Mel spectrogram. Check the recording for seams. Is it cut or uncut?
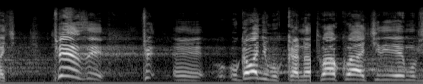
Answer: cut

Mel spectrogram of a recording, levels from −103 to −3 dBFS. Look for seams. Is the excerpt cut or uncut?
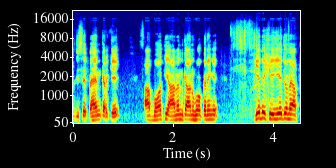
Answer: cut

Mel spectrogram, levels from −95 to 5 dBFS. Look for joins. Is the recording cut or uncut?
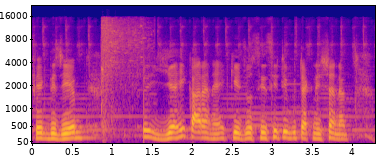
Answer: cut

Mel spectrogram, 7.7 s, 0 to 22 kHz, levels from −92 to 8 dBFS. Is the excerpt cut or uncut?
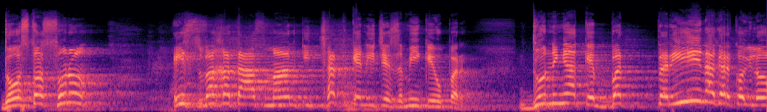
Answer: uncut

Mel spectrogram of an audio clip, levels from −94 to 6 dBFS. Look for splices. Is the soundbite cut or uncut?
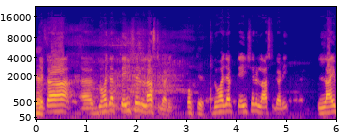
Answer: uncut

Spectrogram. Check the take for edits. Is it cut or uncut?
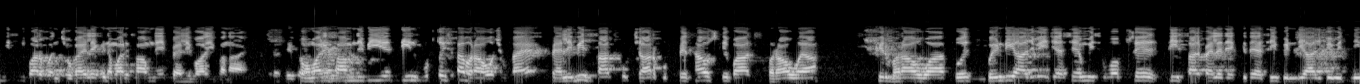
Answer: uncut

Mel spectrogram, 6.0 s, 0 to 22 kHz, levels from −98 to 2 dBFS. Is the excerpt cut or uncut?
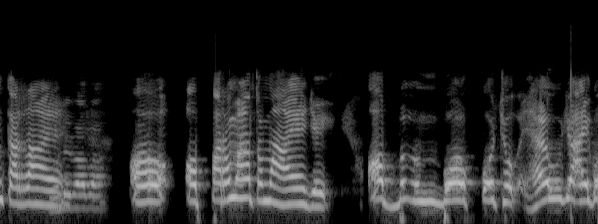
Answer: uncut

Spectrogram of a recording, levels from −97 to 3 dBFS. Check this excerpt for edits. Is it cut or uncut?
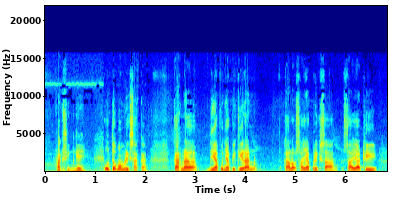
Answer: cut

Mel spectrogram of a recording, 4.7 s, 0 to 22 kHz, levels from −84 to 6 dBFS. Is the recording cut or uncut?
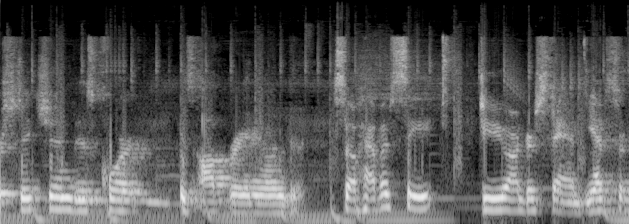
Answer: cut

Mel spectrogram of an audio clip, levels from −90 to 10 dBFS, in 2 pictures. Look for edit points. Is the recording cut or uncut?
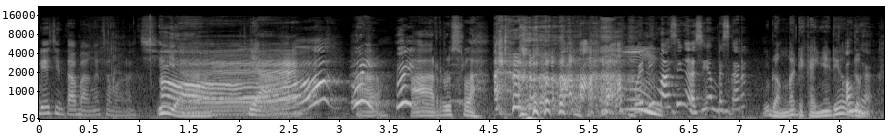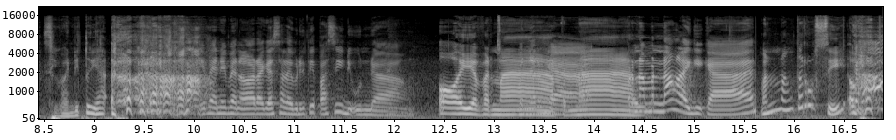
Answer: cut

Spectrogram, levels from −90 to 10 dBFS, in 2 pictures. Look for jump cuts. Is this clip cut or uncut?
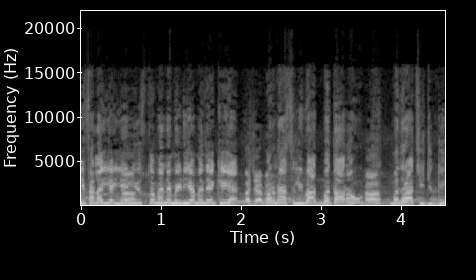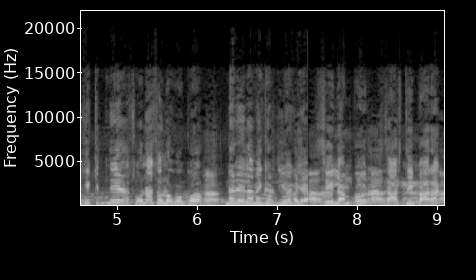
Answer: cut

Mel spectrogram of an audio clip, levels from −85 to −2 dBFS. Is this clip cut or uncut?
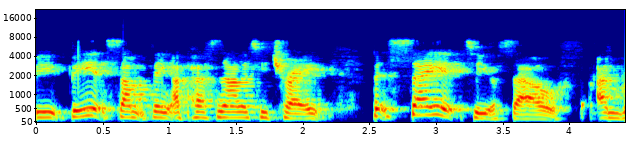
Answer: uncut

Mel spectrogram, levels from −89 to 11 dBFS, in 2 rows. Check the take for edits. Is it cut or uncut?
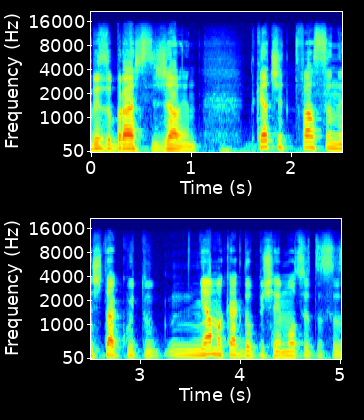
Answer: uncut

